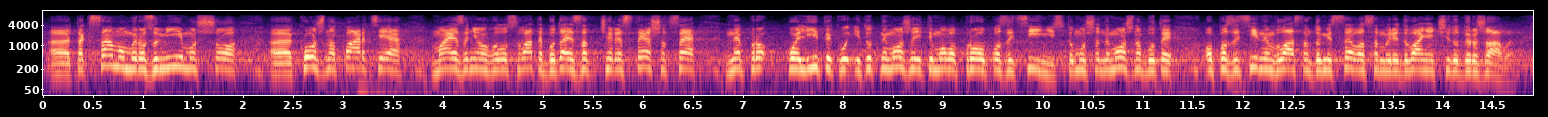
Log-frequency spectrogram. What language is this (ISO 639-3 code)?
ukr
